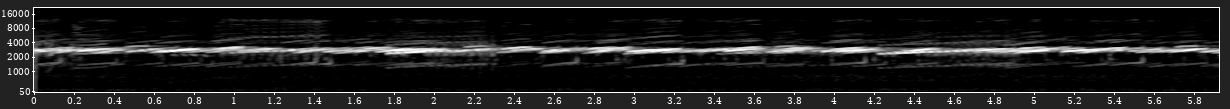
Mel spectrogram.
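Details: Northern spring peeper frogs massed in the Chezzetcook salt marsh, Nova Scotia, at dusk on 18 May 2020; shrill, high, slightly upslurred peeps pile into a ceaseless ringing chorus, swelling and fading in gentle waves.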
